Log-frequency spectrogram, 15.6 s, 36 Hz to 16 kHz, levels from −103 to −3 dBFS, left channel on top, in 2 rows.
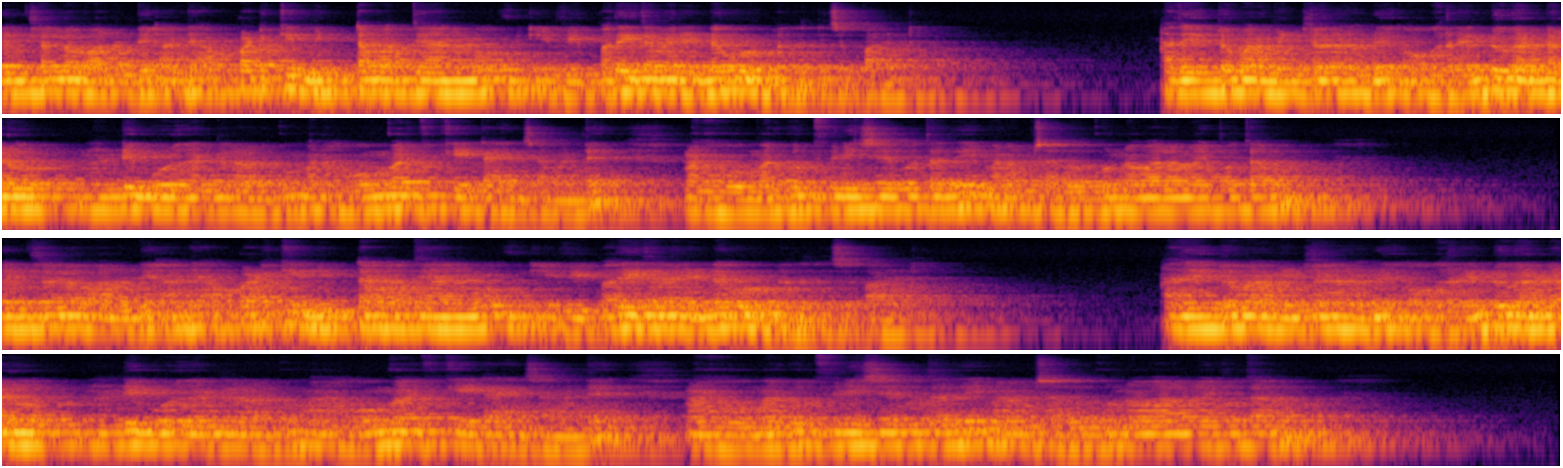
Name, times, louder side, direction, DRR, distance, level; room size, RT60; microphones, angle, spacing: voice 1, 0.0-4.5 5.8-14.3, left 1 dB, 85° left, -2 dB, 0.4 m, -25 dB
2.8 x 2.0 x 2.2 m, 1.4 s
head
